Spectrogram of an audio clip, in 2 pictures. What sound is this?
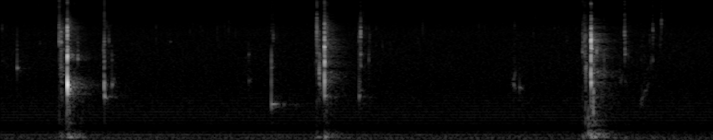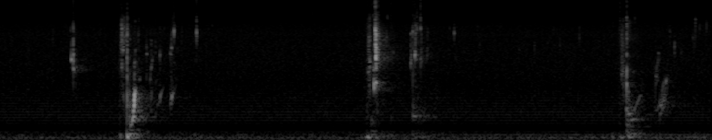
Different drops on water
drop, single, water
